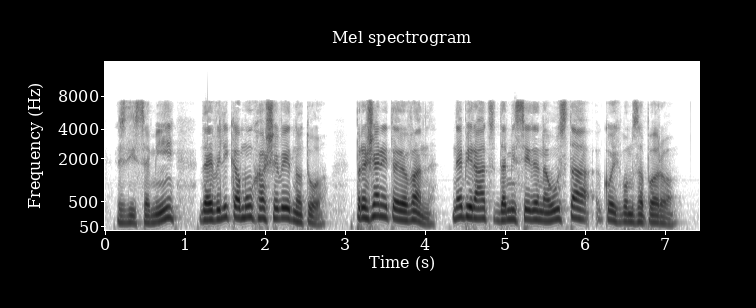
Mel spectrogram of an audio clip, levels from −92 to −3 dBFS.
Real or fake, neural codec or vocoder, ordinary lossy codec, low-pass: real; none; AAC, 64 kbps; 7.2 kHz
